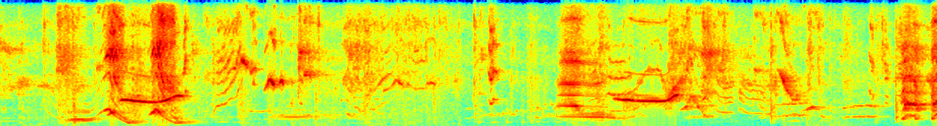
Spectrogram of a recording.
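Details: Common hill myna singing and mimicking a chicken: a loud mix of sharp whistles, squeaky notes and harsh harmonic bursts, in two busy phrases separated by quieter chatter.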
